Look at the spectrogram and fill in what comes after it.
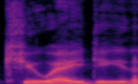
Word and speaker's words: QAD: And for our listeners, you may be familiar with QAD. That's three letters, all caps, no periods in between, and it's pronounced individually because we had the pleasure of welcoming Terry Onika from QAD on a show recently.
